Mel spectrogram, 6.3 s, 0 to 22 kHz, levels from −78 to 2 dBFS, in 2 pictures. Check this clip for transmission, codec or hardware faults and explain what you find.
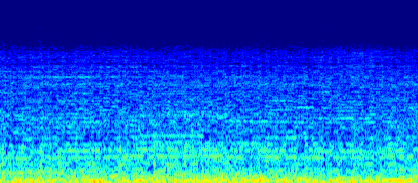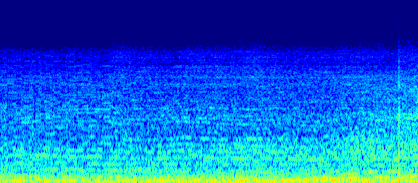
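Three faults are audible. From 0.0 to 3.98 s the sound drags at about 0.73 times normal pace while pitch holds. This is likely a time-stretched section, with short pieces repeated to fill length. A brief glitch at 1.81 s and another from 6.10 to 6.13 s come from damaged data in a compressed stream: the decoder misreads corrupted frames and resyncs at the next header.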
